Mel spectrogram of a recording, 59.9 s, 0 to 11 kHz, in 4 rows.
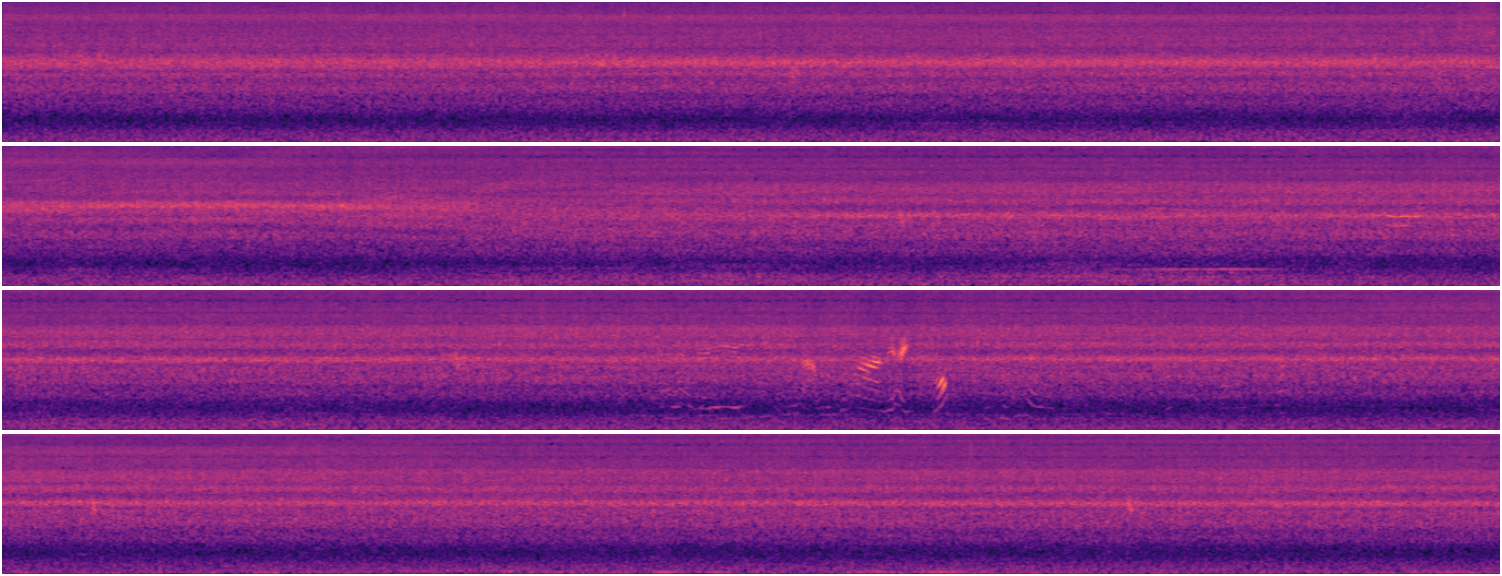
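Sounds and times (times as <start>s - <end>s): stream bubbling: 0.0s - 59.9s.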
